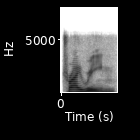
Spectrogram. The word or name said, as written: trireme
